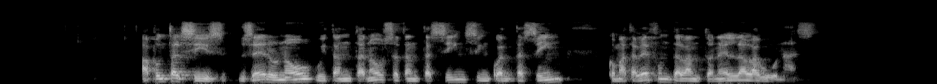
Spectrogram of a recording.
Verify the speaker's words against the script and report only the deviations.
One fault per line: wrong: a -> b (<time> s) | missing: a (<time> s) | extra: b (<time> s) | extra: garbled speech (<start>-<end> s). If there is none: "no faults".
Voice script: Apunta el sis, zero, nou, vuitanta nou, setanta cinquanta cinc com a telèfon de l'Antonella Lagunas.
extra: cinc (4.4 s)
